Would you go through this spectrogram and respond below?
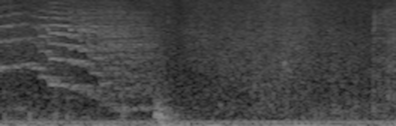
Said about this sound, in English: you got one creaky door, man. Yeah. You gotta oil that, like just said, oil that thing.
